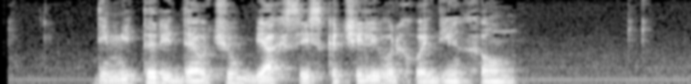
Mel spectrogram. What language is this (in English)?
Bulgarian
